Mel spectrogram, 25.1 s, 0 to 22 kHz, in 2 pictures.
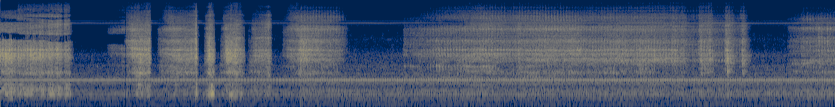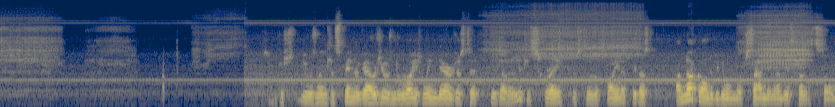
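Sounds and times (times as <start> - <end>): gouge scraping spinning wood: 0.0 - 1.1, 1.7 - 5.2, 6.1 - 14.6, 15.4 - 16.2, 19.7 - 22.2, 23.3 - 25.0
lathe high whine: 11.8 - 14.6, 15.4 - 25.0.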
